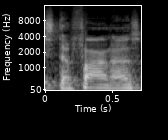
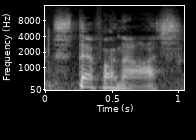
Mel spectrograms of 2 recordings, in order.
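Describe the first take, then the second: First: The stress falls on a later syllable. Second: The stress falls on the first syllable. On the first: The speaker calls it wrong. "I always say stephanos" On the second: The speaker calls it right. "the actual Greek accent is on the first E. It would be stephanos"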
